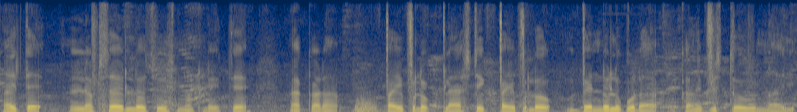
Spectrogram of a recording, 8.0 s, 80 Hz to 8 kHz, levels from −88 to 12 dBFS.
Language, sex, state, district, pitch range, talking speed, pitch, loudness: Telugu, male, Andhra Pradesh, Sri Satya Sai, 115-125 Hz, 90 wpm, 120 Hz, -17 LUFS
